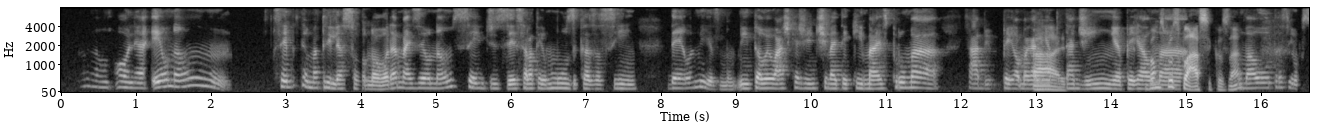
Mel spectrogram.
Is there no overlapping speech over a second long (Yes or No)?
Yes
